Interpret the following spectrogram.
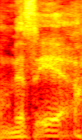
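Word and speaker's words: Mézières: I had to look up the pronunciation on this one. Mézère. Yeah, Mézère.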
